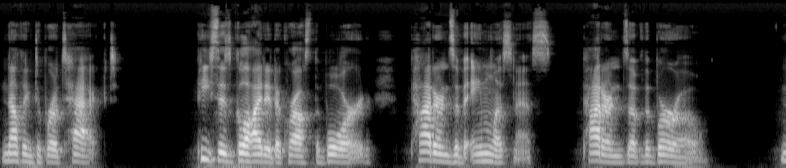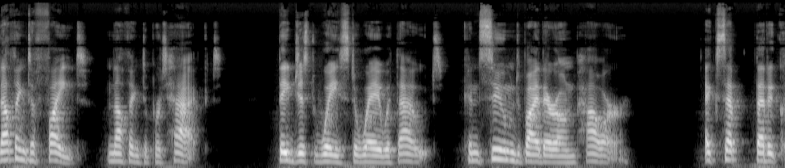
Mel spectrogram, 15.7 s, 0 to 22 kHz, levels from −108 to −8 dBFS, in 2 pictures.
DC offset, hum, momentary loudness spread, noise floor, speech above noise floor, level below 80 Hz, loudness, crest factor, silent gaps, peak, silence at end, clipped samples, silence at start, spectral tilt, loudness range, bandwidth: under 0.1%; none; 16 LU; -87 dBFS; 60 dB; -62 dBFS; -28 LUFS; 20 dB; none; -8 dBFS; 0 s; under 0.1%; 0.05 s; -4 dB/octave; 3 LU; 19.5 kHz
